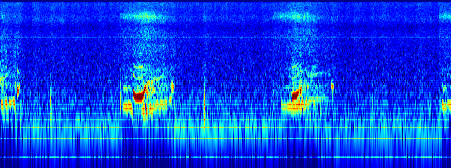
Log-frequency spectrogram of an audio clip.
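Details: Snoring in a subject who has a cold: soft, purring snores on the breath about every three seconds, with small clicks and snuffles between.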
